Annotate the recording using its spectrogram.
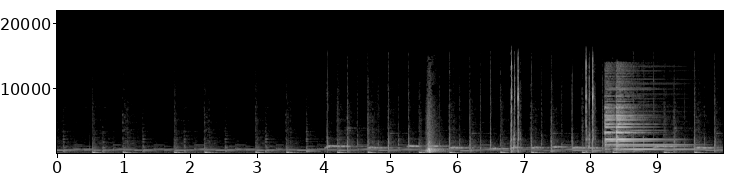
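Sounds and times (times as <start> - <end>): background music with steady beat: 0.0 - 10.0
bell chime: 8.2 - 9.7.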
